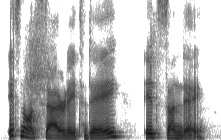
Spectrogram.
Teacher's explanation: the new information with the falling tone comes at the end of the sentence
